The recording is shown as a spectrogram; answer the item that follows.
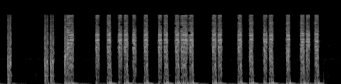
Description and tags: Speak and Read Hit 12
Th's
is a speak and read, you will probably come across 1000 of them in your
life time. When i put my patchbay on the speak and math I'll upload
more.....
